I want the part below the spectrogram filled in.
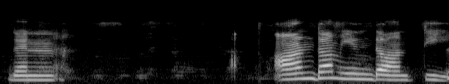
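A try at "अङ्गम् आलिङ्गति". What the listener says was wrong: No, that is Nga. Kakagaganga. So, Anga Malingati.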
